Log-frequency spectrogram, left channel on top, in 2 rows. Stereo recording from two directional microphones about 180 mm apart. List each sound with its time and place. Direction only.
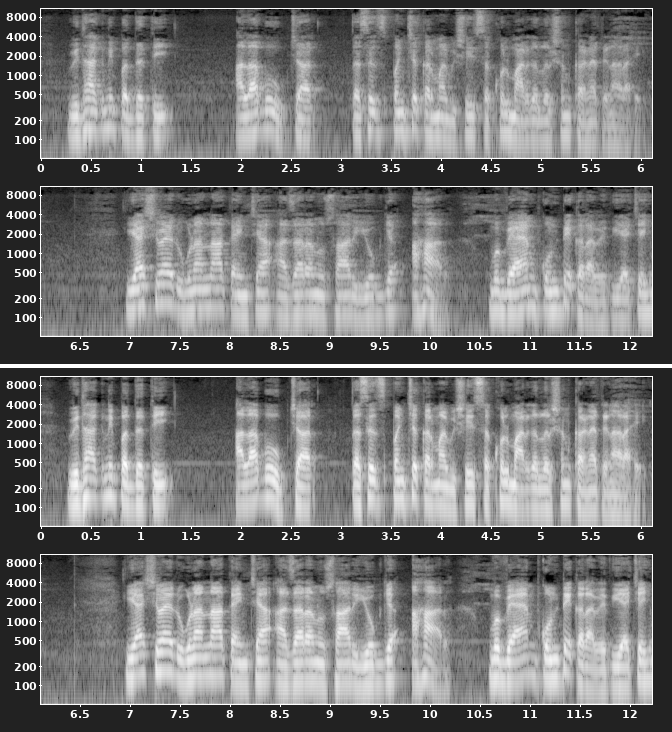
0.3 s speech: 30° right (ahead or behind)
